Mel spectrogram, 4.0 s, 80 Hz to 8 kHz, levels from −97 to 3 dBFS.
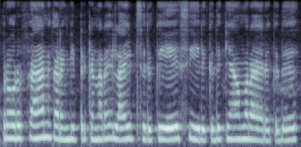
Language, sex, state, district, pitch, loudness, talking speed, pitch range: Tamil, female, Tamil Nadu, Kanyakumari, 235 Hz, -14 LUFS, 165 wpm, 230-245 Hz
